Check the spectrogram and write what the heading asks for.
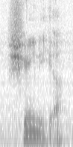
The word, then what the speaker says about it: Shania: Someplace it's Shania. Yeah. I've heard it pronounced Shania Shania. before. Not here. Shania. It's It's Shania. Shania.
